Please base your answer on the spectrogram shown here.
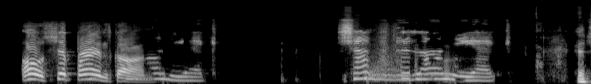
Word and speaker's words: Palahniuk: This is how you pronounce his name. Chuck Palahniuk. It sounds I'm like not sure. Palani egg. Like Palani egg. Palahniuk with a K at the end.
